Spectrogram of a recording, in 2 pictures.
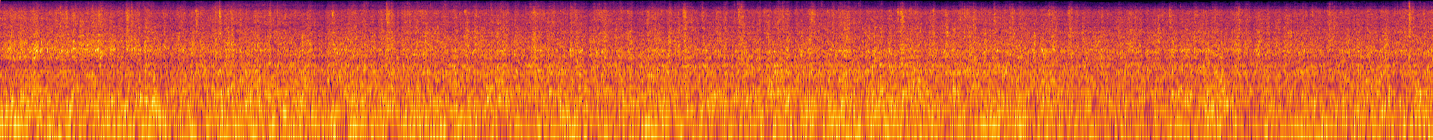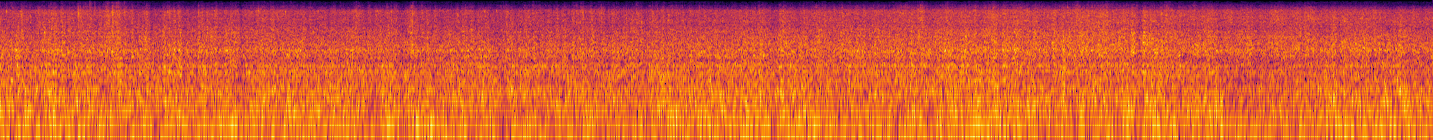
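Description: Wind buffets loudly and steadily.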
